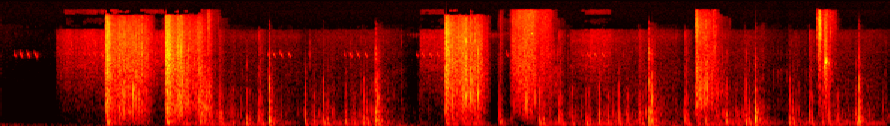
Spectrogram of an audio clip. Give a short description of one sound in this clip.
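Leaves crunch and rustle in short bursts as they are broken.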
